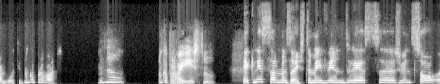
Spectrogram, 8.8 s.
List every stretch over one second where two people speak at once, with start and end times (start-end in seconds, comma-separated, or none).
none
